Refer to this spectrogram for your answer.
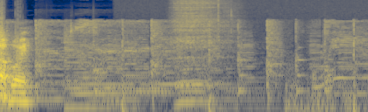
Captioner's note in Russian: Тяжело вдыхает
